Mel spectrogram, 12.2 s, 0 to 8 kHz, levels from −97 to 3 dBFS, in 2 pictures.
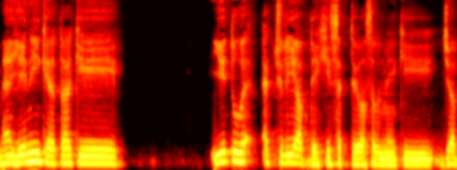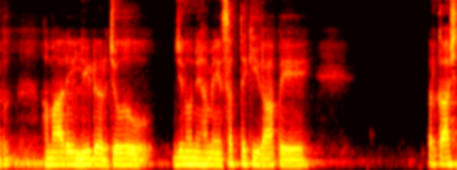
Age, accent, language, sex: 30-49, native, Hindi, male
